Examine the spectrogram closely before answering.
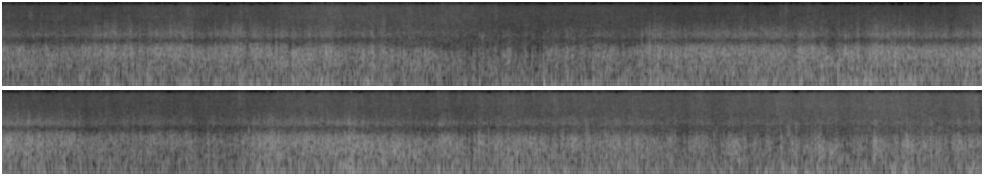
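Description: Wind blows hard across the microphone outdoors.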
